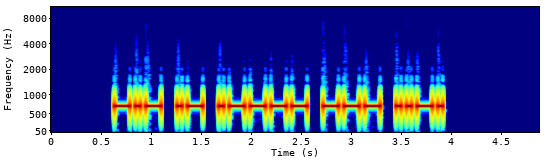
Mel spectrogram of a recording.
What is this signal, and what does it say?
Morse code, heard as a keyed tone, about 23 wpm, 700 Hz. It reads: KA1OF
